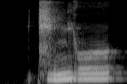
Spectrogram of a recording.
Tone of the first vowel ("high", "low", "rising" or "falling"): rising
